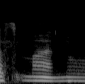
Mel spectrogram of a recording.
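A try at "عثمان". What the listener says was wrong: Utsman ya, bukan Asman tapi Utsman. Utsman ya, pakai fa. Utsman. Nah, pakai ain juga ya.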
